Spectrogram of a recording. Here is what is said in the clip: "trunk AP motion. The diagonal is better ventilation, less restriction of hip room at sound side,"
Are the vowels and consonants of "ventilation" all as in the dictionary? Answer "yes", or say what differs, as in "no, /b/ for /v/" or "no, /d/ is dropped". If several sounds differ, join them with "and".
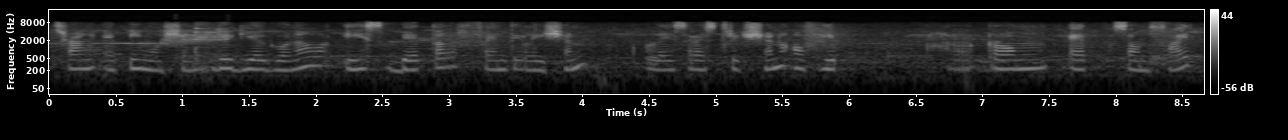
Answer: no, /f/ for /v/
